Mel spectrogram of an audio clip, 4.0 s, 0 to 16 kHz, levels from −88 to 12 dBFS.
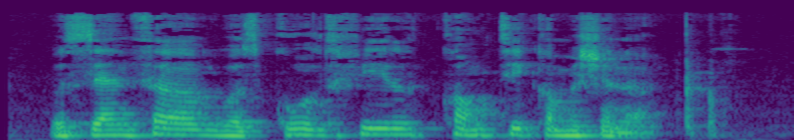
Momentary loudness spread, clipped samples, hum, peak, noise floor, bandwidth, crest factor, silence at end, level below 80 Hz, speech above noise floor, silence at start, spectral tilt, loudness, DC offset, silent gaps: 9 LU; under 0.1%; none; -6 dBFS; -44 dBFS; 11.5 kHz; 16 dB; 0.4 s; -54 dBFS; 24 dB; 0.25 s; -5 dB/octave; -21 LUFS; under 0.1%; none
